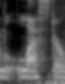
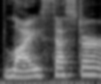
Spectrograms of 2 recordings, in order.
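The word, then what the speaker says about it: Leicester: say it wrong now how would you say lester wrong like li lie sester or something but i've been here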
